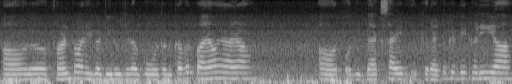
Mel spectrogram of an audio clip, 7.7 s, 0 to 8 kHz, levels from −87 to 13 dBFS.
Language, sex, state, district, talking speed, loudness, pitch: Punjabi, female, Punjab, Kapurthala, 155 wpm, -16 LUFS, 180 Hz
